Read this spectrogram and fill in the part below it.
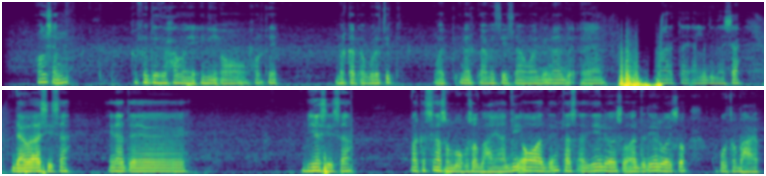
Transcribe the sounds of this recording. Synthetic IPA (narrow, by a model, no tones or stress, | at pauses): qɑwʃɐn | qɪfrɐd̪ɛːðwɑħɑːwaːjɛʔɪniʔɔːhɔrt̪ʰɛ | mɐrkʰaːd̪ɐ̰ɣuːɾɐt̪ʰɪd̪ | wa̰ːd̪ɪnaːd̪aːwɐsiːsaːwaːd̪ɪ̰naːd̪ɛ | maːɾɐɡ̚t̪ʰɐjʔalɐd̪ɐðaːʃa | d̪aːwaasiːsaː | ɪnaːd̪ɛ | bɪjaːsiːsaː | mɐrkʰɐsɪðaːsʊmbuːkʰʊs̬ɔːbɑħɑjahɐd̪ḭːʔɔːaːd̪ɪ̰nt̪ʰaːsa̰d̪jeːlɪwaːjsɔ̰ʔa̰ːd̪ɐrjaːlɪwaːjsɔ | lɐkʰʊɣʊsɔːbɑħɑjɔ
